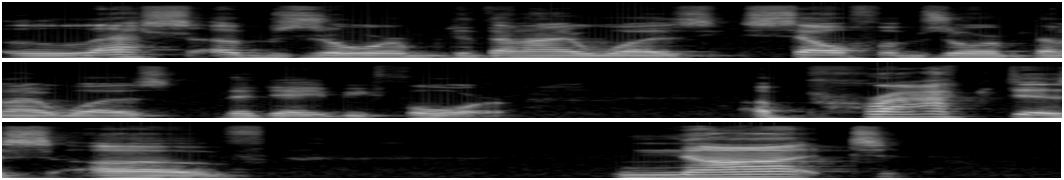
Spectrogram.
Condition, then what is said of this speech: None; typical speech.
